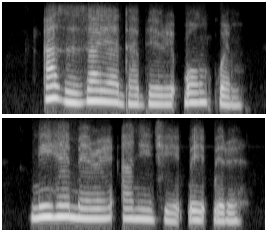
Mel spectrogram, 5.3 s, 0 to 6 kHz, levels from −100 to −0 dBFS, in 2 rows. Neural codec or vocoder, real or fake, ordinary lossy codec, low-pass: none; real; Opus, 16 kbps; 5.4 kHz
